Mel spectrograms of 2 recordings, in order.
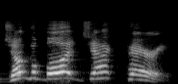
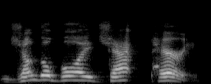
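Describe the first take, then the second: First: Put-on name called out higher and louder, "Jungle Boy Jack Perry" with the punch on "Boy"; mock announcer call. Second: Said in the usual way. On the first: Retelling the commentator naming the wrestler, in a mock announcer call. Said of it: "he was like". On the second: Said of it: "he called Jungle Boy Jack".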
